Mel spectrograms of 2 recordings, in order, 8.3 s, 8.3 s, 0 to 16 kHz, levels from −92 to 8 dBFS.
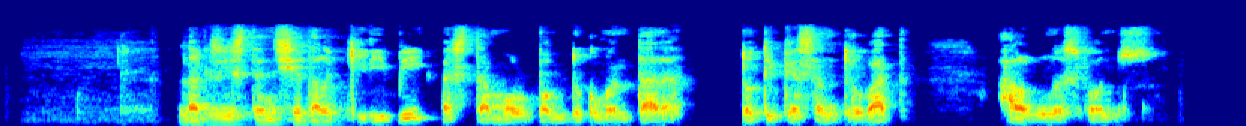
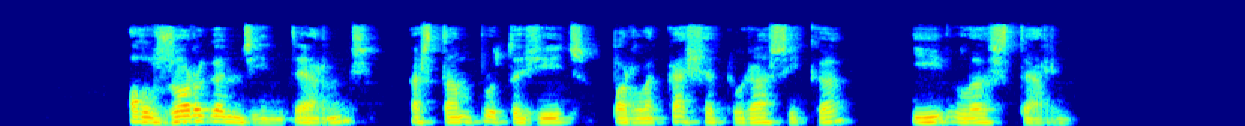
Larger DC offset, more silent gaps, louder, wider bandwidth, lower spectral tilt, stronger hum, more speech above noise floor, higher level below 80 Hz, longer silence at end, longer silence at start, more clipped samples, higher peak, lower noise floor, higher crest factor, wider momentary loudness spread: neither; neither; first, -22 LUFS vs -27 LUFS; about the same, 7.6 kHz vs 8 kHz; second, -3 dB/octave vs -5 dB/octave; neither; second, 56 dB vs over 64 dB; about the same, -62 dBFS vs -64 dBFS; second, 0.6 s vs 1.15 s; about the same, 0.8 s vs 0.85 s; neither; first, -2 dBFS vs -6 dBFS; second, -78 dBFS vs under -90 dBFS; about the same, 22 dB vs 22 dB; second, 8 LU vs 12 LU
